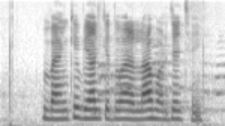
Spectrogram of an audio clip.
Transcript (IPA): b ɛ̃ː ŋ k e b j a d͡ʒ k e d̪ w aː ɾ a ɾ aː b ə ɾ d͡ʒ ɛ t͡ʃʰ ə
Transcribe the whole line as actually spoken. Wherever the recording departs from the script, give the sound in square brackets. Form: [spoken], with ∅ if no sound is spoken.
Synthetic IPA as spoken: b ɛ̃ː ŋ k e b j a d͡ʒ k e d̪ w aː ɾ a [l] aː b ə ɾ d͡ʒ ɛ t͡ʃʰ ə

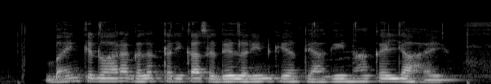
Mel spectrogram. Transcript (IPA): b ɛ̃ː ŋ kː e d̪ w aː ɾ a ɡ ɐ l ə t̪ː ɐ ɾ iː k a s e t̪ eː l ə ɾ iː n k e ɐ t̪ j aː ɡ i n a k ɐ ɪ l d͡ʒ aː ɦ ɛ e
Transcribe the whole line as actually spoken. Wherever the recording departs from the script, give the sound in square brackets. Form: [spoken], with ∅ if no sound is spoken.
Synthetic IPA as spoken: b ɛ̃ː ŋ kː e d̪ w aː ɾ a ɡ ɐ l ə t̪ː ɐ ɾ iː k a s e [d̪] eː l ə ɾ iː n k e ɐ t̪ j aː ɡ i n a k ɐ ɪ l d͡ʒ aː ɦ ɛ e

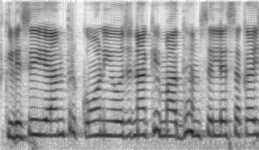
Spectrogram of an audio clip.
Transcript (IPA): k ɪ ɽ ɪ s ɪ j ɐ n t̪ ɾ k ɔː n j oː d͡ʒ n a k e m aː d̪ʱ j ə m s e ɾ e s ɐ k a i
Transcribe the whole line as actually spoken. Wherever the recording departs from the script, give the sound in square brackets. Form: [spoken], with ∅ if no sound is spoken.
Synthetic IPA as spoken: k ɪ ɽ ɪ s [i] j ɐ n t̪ ɾ k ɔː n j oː d͡ʒ n a k e m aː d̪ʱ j ə m s e [l] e s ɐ k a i

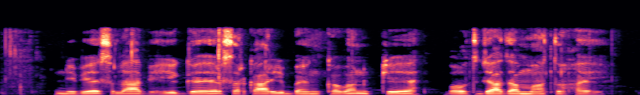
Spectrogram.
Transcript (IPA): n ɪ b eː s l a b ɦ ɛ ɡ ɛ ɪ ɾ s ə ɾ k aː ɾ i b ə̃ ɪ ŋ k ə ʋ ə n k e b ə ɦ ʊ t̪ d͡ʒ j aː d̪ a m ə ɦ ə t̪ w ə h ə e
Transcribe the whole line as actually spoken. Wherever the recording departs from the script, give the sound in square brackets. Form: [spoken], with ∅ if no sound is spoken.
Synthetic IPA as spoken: n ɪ b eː s l a b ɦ [i] ɡ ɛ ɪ ɾ s ə ɾ k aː ɾ i b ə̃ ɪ ŋ k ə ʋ ə n k e b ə ɦ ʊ t̪ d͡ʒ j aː d̪ a m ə ɦ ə t̪ w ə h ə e

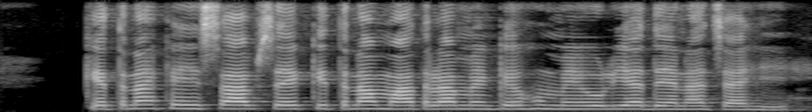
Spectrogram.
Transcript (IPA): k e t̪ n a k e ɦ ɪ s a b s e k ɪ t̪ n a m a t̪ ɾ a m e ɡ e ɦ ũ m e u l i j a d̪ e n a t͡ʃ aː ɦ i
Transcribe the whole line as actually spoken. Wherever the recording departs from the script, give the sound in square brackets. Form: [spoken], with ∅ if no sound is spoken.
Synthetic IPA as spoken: k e t̪ n a k e ɦ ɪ s a b s e k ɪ t̪ n a m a t̪ ɾ a m e ɡ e ɦ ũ m e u l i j a d̪ e n a t͡ʃ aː ɦ i

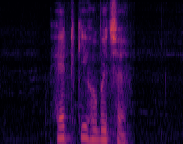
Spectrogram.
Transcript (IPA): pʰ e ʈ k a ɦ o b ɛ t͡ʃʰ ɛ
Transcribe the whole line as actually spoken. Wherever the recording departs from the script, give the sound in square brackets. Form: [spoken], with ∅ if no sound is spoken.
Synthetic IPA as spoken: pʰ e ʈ k [i] ɦ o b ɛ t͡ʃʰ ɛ

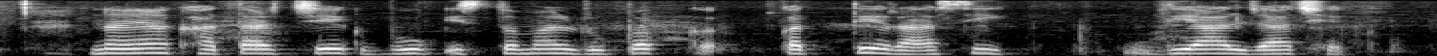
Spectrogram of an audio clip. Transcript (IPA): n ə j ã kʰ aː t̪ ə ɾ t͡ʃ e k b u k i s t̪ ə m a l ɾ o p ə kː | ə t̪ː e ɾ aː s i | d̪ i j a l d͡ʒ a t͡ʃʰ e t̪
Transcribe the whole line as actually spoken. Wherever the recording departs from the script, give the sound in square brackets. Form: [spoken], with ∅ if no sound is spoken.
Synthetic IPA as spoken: n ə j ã kʰ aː t̪ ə ɾ t͡ʃ e k b u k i s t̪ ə m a l ɾ [u] p ə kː | ə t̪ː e ɾ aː s i | d̪ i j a l d͡ʒ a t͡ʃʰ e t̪

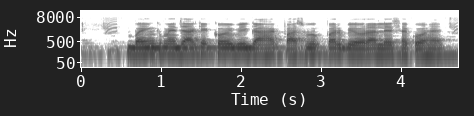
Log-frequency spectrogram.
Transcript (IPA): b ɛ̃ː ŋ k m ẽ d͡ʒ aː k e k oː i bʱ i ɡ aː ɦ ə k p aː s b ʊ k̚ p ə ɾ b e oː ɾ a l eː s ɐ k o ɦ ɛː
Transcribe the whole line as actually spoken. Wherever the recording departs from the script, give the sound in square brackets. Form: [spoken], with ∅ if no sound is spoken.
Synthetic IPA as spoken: b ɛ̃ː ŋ k m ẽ d͡ʒ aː k e k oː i bʱ i ɡ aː ɦ ə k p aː s b ʊ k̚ p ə ɾ b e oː ɾ a l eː s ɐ k o ɦ ɛː

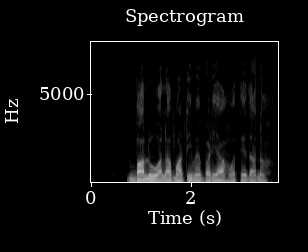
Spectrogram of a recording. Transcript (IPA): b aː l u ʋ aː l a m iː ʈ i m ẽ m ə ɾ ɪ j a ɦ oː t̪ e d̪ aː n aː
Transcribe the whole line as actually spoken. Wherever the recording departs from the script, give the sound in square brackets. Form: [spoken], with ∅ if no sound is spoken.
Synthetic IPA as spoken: b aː l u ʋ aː l a m [aː] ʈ i m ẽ [b] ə [ɽ] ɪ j a ɦ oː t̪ e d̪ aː n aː

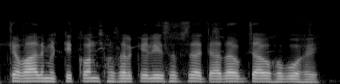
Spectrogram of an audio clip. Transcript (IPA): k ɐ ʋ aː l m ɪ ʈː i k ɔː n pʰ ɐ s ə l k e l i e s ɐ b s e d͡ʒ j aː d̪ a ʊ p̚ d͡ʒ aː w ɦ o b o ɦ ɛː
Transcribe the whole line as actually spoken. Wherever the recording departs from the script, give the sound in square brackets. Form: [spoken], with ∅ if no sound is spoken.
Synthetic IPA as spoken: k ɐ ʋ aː l m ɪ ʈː i k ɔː n pʰ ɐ s ə l k e l i e s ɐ b s e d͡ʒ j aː d̪ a ʊ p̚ d͡ʒ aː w ɦ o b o ɦ ɛː

